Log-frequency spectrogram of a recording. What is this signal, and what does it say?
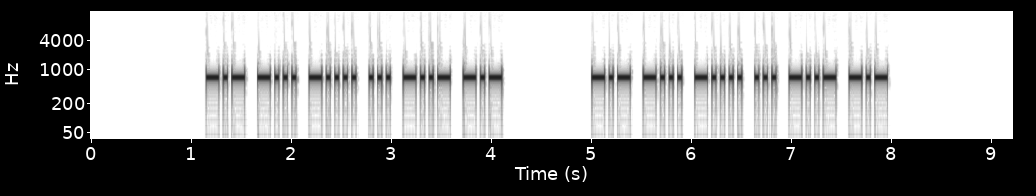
Morse code, heard as a keyed tone, about 27 wpm, 700 Hz. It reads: KB6SXK KB6SXK
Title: USA Call Signs - 6 Characters - Repeated 2x - 28wpm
